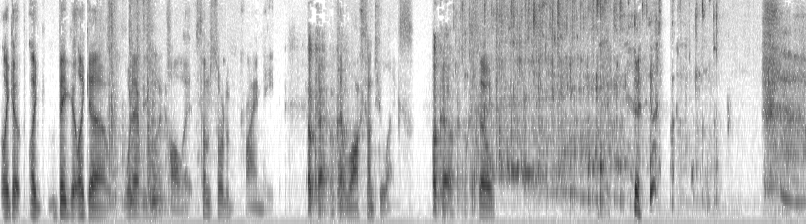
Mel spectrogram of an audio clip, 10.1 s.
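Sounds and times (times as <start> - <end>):
speech: 0.0 - 6.5, 7.9 - 8.5
water being poured into a glass: 5.5 - 9.2.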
